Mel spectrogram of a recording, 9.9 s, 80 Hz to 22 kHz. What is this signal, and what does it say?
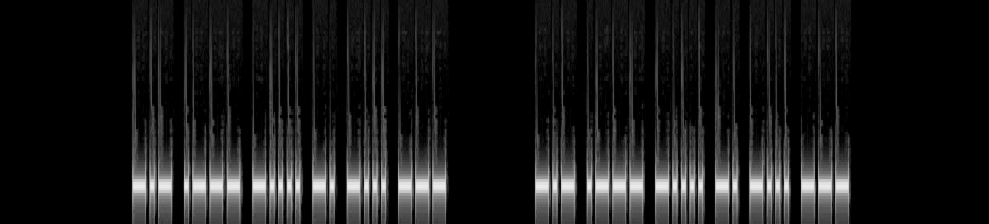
Morse code, heard as a keyed tone, about 28 wpm, 700 Hz. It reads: KJ6NBO KJ6NBO
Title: USA Call Signs - 6 Characters - Repeated 2x - 28wpm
